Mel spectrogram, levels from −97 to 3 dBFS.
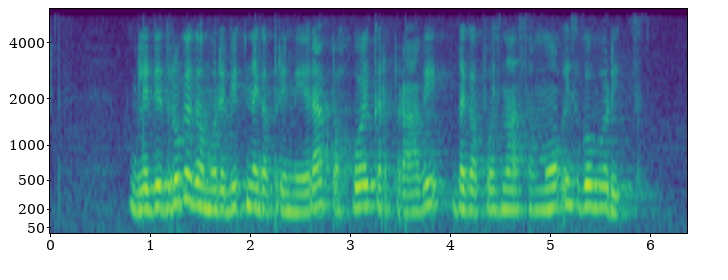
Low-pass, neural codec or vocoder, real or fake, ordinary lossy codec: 5.4 kHz; none; real; none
